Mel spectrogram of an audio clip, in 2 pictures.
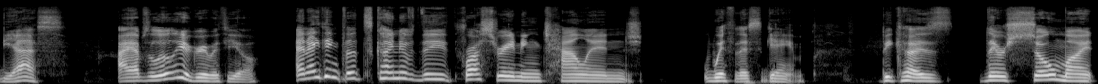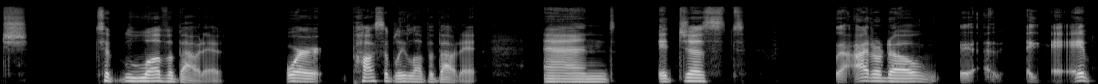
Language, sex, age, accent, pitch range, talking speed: English, female, 20-39, American, 140-180 Hz, 105 wpm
